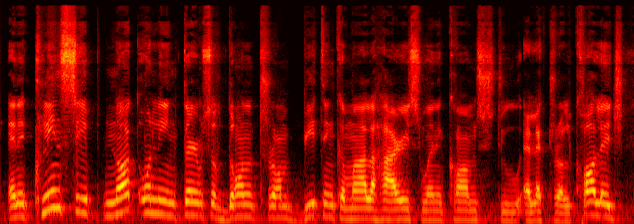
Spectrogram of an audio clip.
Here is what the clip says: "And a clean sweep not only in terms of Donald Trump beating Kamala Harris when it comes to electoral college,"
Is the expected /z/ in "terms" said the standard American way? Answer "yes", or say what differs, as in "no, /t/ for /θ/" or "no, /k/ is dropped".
no, /s/ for /z/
